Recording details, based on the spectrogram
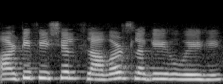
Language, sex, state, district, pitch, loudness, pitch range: Hindi, female, Uttar Pradesh, Etah, 255 Hz, -15 LUFS, 235-285 Hz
